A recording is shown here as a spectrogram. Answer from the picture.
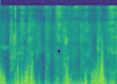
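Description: Heavy, quick panting breaths of an exhausted runner, close to the phone's microphone.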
